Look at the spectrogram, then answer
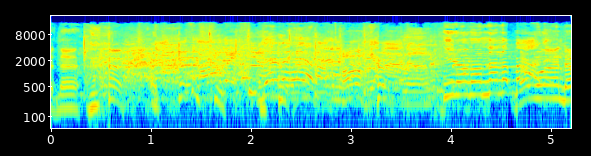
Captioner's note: laughing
